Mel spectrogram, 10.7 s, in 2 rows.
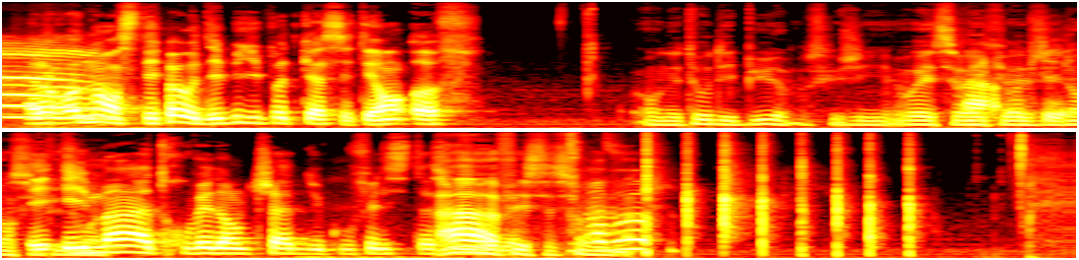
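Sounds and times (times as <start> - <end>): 
speech: 0.3 - 2.5, 3.2 - 8.9
single person clapping: 8.6 - 10.1.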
